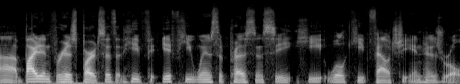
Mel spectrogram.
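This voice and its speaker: A man talks fairly quickly in a fairly low voice with vocal fry and fairly even intonation, the sound dry and close with no echo. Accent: American. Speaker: YouTuber and accountant giving news updates. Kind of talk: casual news commentary to camera. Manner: fast.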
